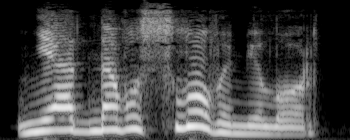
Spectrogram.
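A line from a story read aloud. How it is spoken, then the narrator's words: Cold reply. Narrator (Russian): холодно ответил адвокат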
